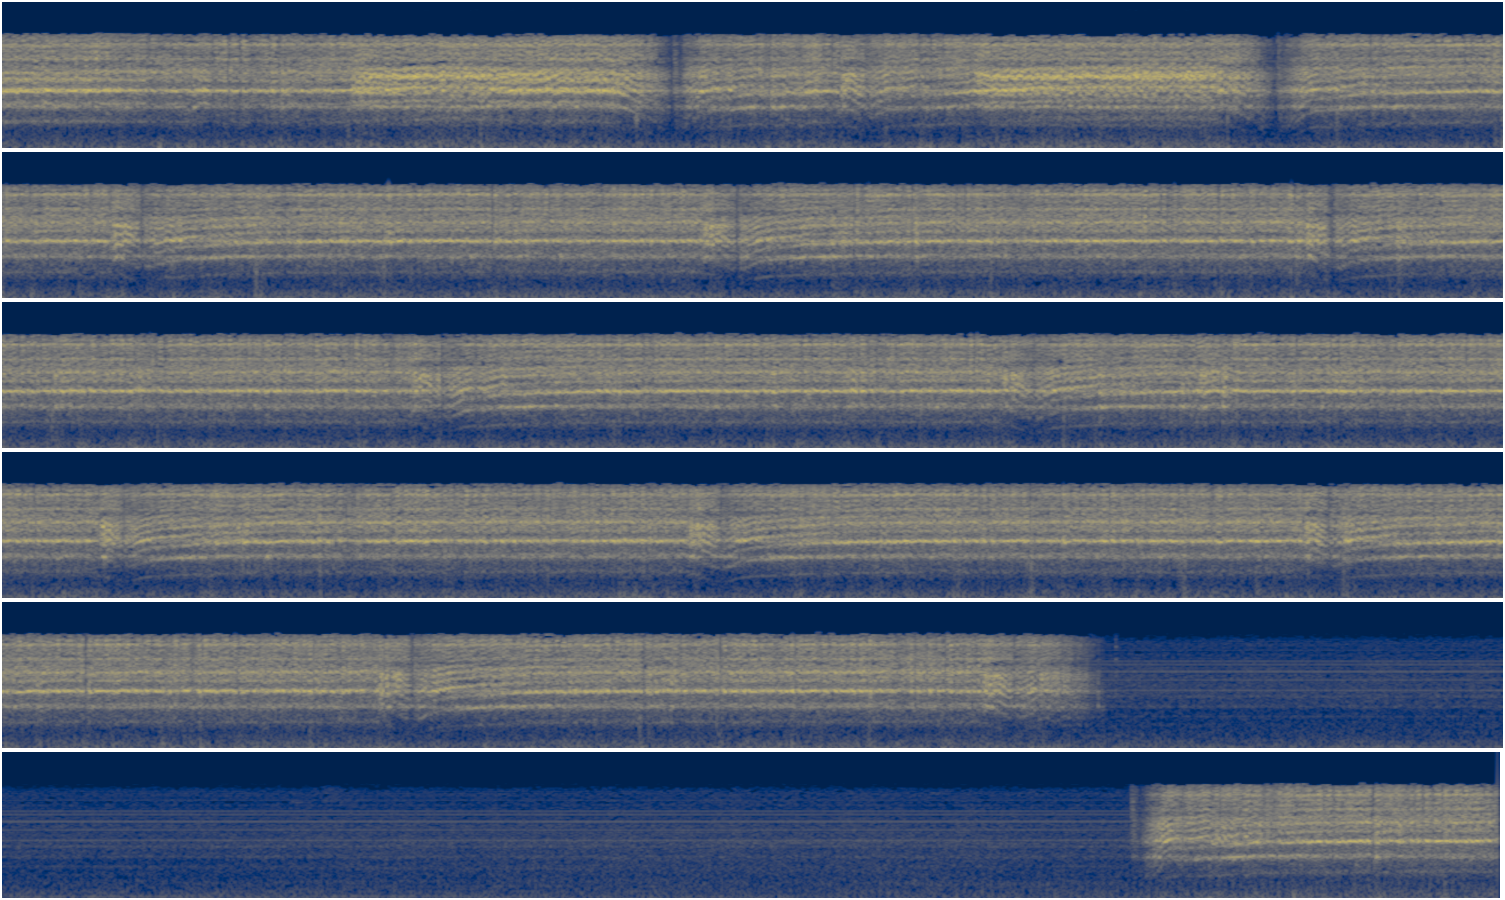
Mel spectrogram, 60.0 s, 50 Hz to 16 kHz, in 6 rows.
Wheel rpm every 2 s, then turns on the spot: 160, 160, 110, 150, 120, 150, 160, 150, 160, 150, 160, 150, 160, 140, 160, 140, 160, 140, 160, 150, 160, 140, 160, 70, 0, 0, 0, 0, 20, 150.
none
